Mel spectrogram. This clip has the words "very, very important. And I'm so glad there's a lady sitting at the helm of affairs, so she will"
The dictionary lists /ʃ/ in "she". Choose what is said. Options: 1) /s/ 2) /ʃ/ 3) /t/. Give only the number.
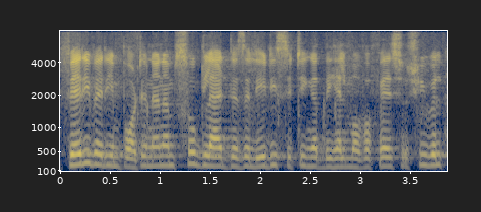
2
